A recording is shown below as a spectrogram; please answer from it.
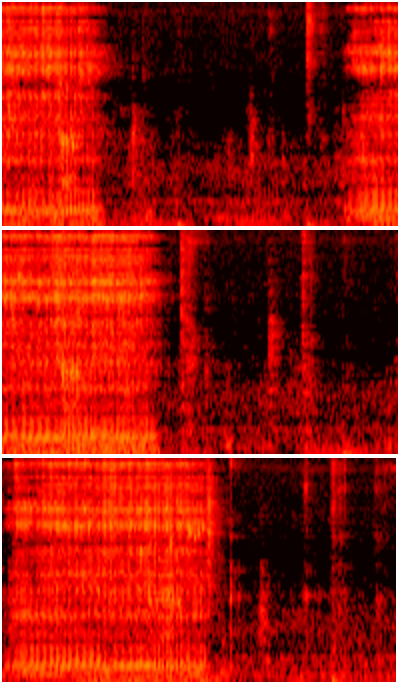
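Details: Loud snoring from a pet dog resting indoors, coarse enough to pass for nearby construction: three long, grating, roaring inhalations about every four to five seconds, with softer rumbling breaths between them.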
